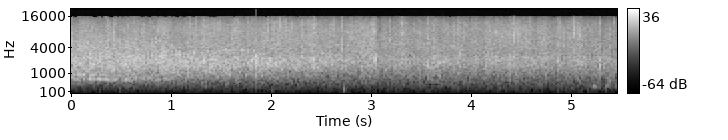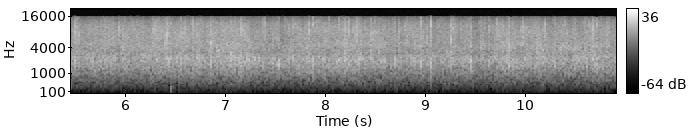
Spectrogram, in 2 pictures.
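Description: Audience applauding, strongest in the first couple of seconds and then holding a little lower.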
